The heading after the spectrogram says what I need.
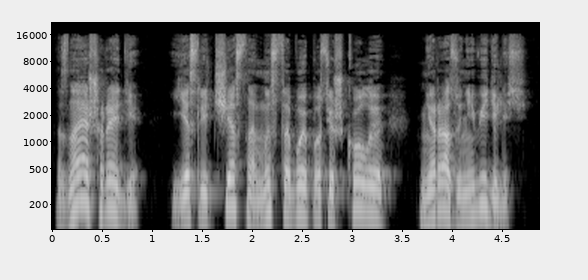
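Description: A man's voice: medium pitch, expressive, moderate pace, lightly acted. A man playing a brash, cocky amnesiac. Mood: bemused. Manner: loud, cocky, playfully defiant. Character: brash cheerful man with lost memory. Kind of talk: audiobook character voice.

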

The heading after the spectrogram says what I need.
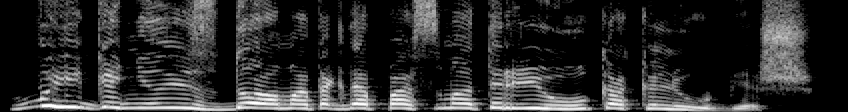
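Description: A woman's voice: sits high, big pitch swings, takes it slowly, voice pushed up, full character voice. Woman doing a bellowing bossy mother-in-law. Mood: mock-sweet, threatening. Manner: shouting, crude, domineering.

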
